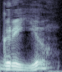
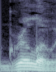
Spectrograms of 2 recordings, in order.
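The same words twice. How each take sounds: First: The name is pronounced the Spanish way. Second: The name is pronounced the American English way.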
